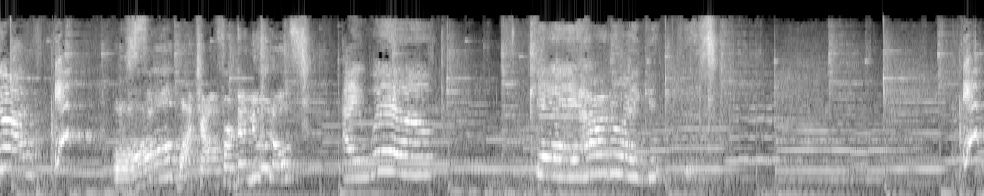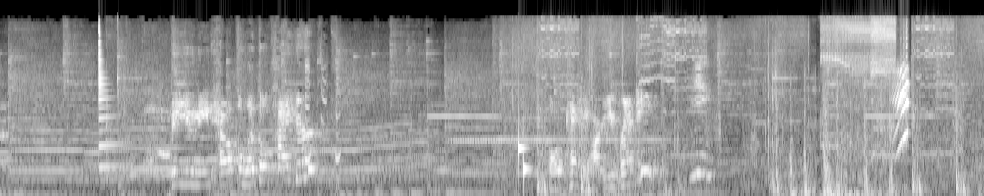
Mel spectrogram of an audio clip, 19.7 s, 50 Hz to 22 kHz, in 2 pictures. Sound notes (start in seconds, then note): 9.7 squeals; 12.9 head squeaks; 15.0 button beeps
